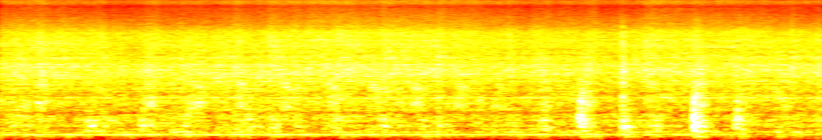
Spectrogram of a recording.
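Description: Sweetened grated papaya halwa sizzling steadily in a nonstick kadai as a wooden spatula stirs it, with a few spatula knocks against the pan about four to five seconds in.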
